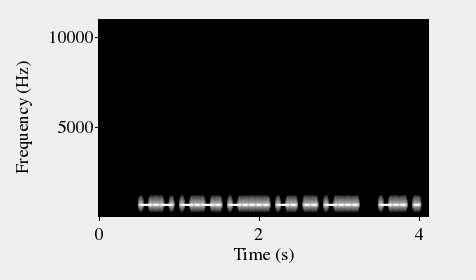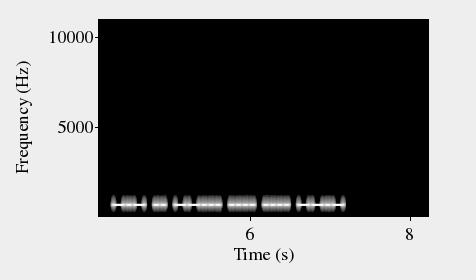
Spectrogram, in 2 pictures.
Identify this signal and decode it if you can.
Morse code, heard as a keyed tone, about 28 wpm, 700 Hz. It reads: KC6NIB DE KI7HHQ
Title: USA Callsign DE Callsign - 6 Characters - 28wpm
